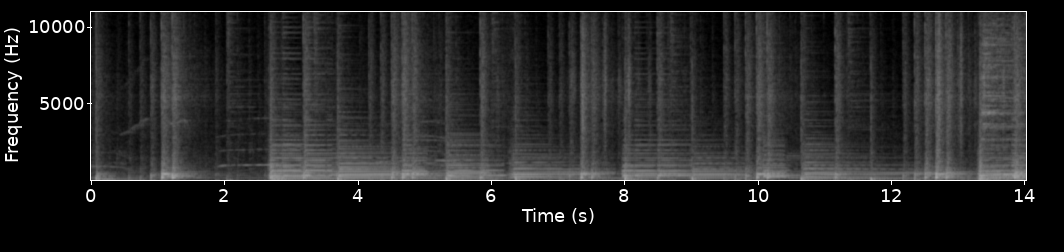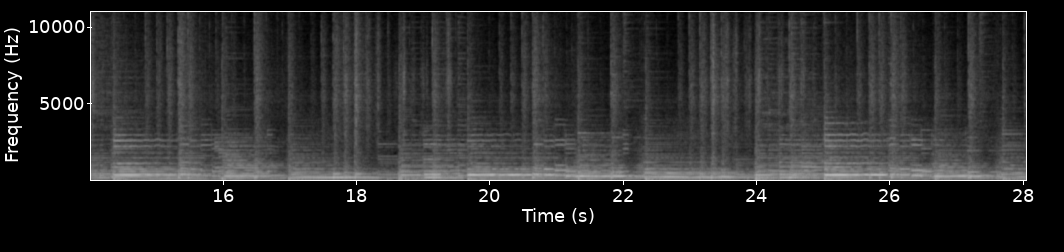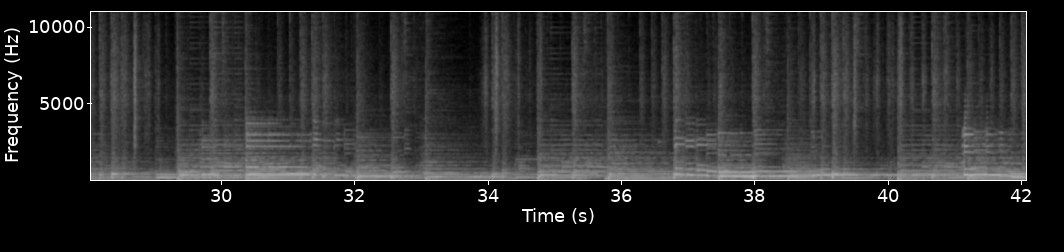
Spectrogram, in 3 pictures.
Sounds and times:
Drum roll: 0.0s - 42.0s.

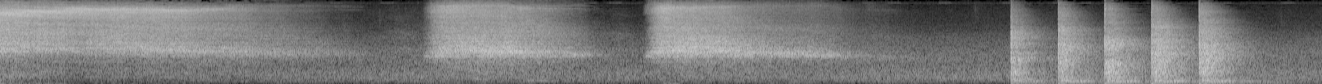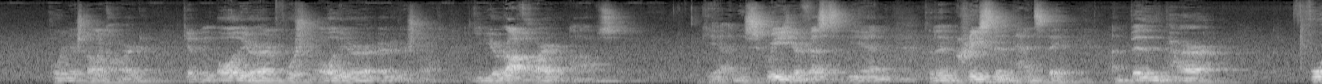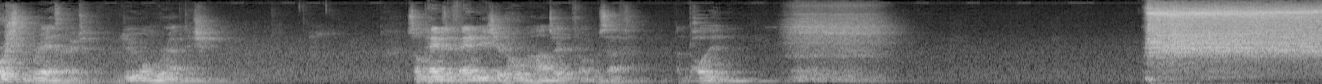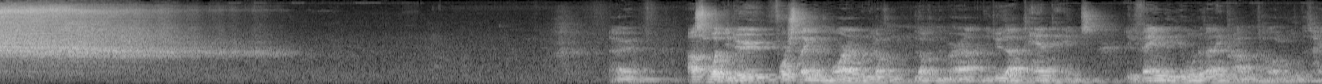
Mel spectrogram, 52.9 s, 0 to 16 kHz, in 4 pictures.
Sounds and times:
Breathing: 0.3s - 9.0s, 30.2s - 30.5s, 34.2s - 35.5s, 37.9s - 42.8s, 45.2s - 45.7s, 50.6s - 51.0s.

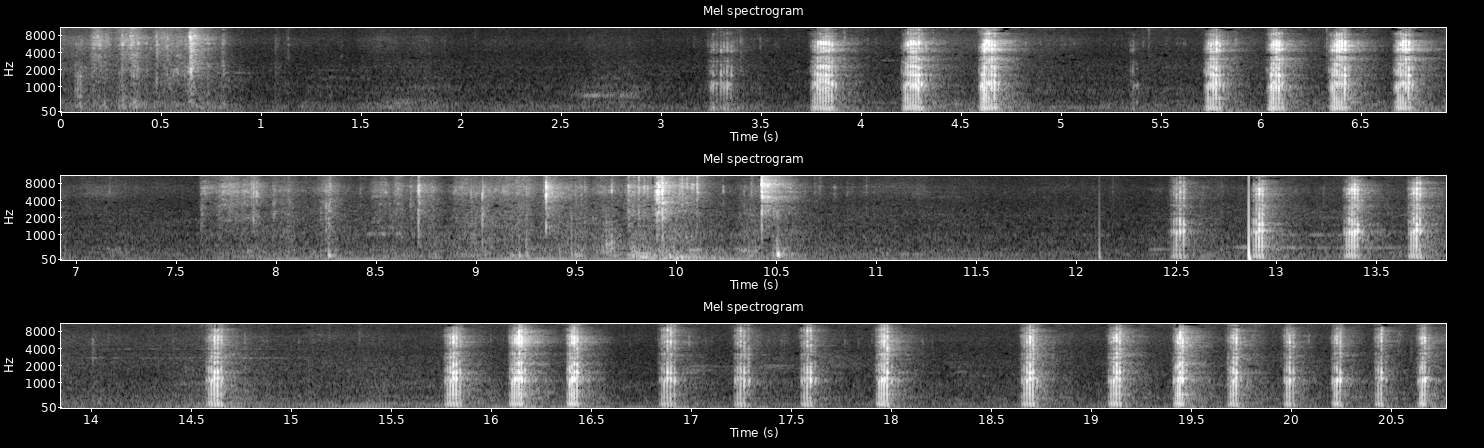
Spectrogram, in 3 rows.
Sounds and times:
Inside, small room: 0.0s - 20.7s.

